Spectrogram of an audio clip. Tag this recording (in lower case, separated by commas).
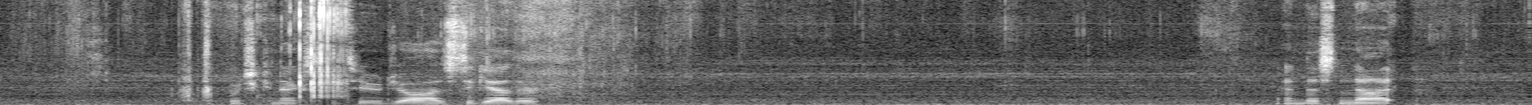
speech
